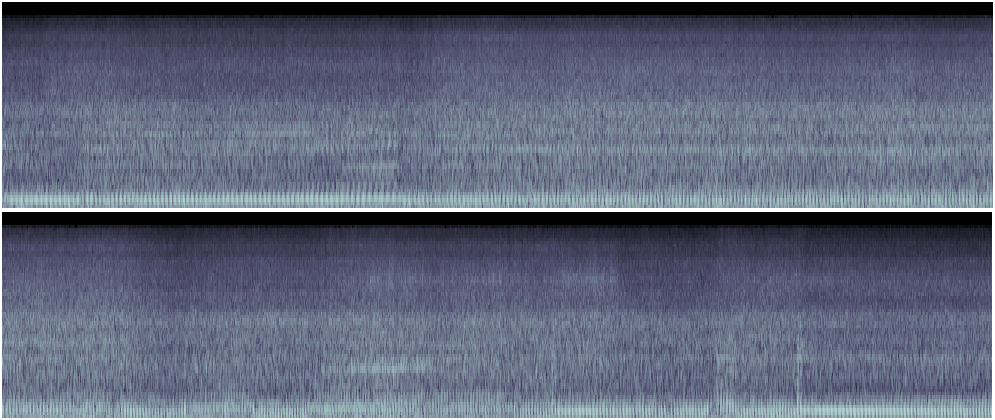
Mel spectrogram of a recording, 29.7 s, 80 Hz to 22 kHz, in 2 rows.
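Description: Kawasaki Ninja 400 parallel-twin engine running at steady cruising speed, heard with wind rush on a helmet-mounted microphone. The engine note steps up about six seconds in, then dips and climbs several times in the second half as the engine speed changes.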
